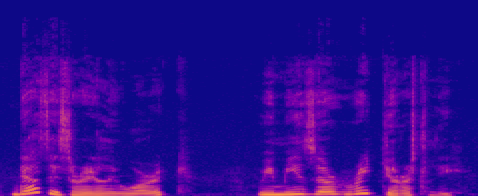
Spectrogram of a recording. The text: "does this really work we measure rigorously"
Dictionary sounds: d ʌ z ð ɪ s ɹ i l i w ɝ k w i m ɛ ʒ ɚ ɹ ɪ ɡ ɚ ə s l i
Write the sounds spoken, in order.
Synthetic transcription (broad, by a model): d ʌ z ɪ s ɹ i l i w ɝ k w i m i z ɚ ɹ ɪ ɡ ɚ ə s l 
